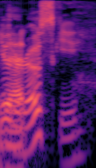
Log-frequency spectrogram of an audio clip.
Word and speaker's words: Jodorowsky: So I think like the obvious choice is Jodorowsky, and I know I'm mispronouncing Jodorowsky.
